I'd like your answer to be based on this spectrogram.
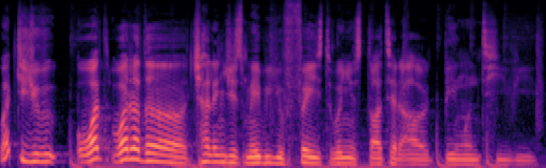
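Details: Adult speaker in an interview; ordinary conversational speech.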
